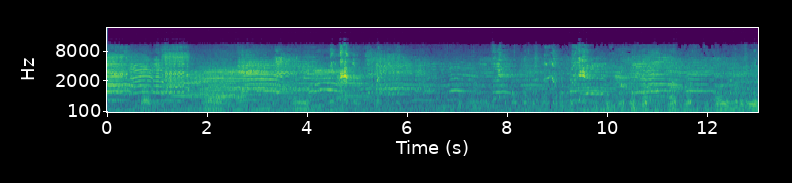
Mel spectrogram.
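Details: Goat herd in a dense bleating chorus, many wavering calls overlapping, with a few sharp clicks or knocks standing out now and then.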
